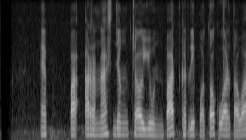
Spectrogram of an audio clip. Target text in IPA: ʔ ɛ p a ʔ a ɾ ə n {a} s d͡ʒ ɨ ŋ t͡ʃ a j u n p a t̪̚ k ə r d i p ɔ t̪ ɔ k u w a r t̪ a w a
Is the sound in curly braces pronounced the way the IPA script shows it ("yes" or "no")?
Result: yes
